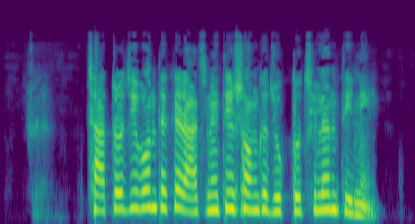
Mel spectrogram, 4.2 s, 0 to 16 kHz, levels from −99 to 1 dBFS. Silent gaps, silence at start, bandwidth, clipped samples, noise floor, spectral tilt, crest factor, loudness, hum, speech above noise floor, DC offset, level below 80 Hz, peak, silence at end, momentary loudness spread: none; 0.9 s; 7.8 kHz; under 0.1%; -52 dBFS; -6 dB/octave; 14 dB; -13 LUFS; none; 40 dB; under 0.1%; -62 dBFS; 0 dBFS; 0.45 s; 5 LU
